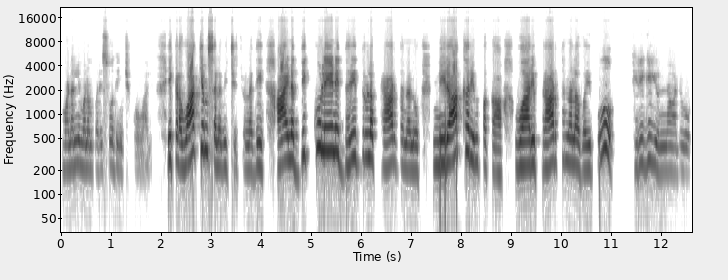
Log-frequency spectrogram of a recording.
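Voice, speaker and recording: A woman preacher from India tells a sermon parable with emphatic swings from loud to hushed. Her voice is high. The sound is close and dry, with no room echo. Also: a little slow. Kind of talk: sermon storytelling.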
